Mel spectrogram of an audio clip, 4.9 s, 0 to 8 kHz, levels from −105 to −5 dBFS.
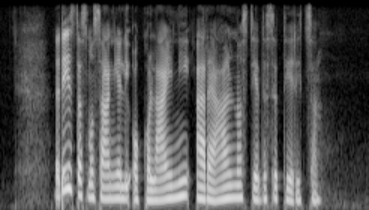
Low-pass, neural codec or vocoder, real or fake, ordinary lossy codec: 7.2 kHz; none; real; none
